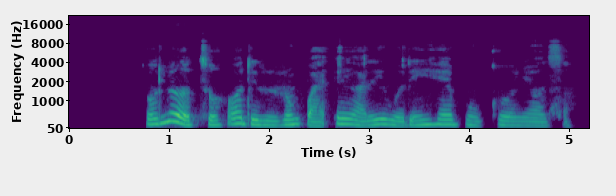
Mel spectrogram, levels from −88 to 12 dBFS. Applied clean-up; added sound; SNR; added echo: none; none; none; none.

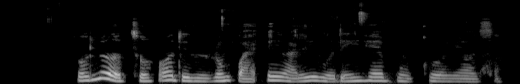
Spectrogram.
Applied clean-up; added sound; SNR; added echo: neural mask model Resemble Enhance denoiser.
